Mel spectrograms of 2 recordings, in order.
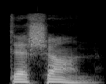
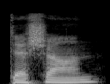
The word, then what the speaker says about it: Deshawn: during a period of black national pride it's pronounced as desan desan desan to pronounce it correctly emphasize the at the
